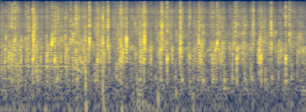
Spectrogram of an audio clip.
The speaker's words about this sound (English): please give them another round of applause. Round of applause for them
